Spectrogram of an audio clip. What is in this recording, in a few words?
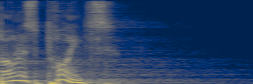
voice of god game phrase "bonus points" wet; sonniss gdc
